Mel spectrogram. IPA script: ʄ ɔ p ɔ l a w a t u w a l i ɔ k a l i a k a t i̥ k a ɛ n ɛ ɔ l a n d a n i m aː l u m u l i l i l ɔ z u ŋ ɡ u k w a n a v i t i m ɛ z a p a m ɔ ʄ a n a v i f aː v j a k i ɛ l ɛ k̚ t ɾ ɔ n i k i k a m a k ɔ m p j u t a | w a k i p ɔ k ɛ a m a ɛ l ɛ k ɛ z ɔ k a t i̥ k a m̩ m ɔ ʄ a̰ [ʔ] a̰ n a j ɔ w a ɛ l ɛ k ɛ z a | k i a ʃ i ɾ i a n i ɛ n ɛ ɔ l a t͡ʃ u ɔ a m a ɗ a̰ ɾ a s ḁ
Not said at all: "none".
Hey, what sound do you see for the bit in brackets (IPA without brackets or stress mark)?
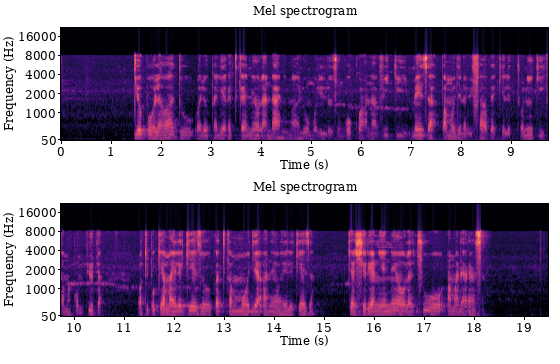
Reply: ʔ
